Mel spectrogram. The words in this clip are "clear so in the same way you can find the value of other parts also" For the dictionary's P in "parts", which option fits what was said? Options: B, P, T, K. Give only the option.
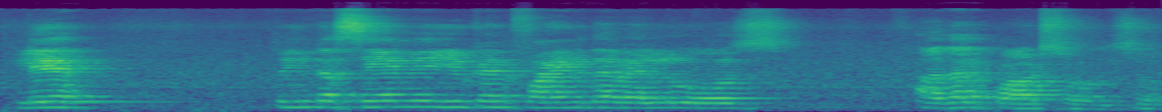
P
